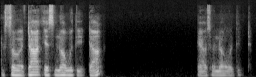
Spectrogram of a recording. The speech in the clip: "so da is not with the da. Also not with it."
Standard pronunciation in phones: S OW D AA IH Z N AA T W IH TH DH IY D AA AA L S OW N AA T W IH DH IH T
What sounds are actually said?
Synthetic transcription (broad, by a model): S OW D AA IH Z N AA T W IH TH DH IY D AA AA S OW N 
